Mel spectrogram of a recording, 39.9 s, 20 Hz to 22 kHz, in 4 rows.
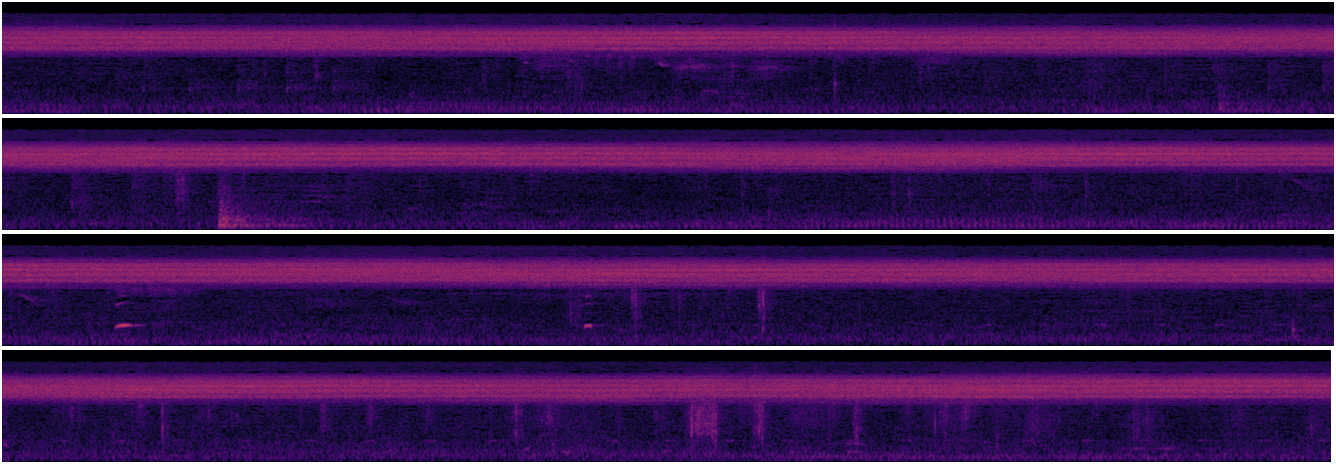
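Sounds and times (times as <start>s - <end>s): insect chorus buzzing: 0.0s - 39.9s.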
